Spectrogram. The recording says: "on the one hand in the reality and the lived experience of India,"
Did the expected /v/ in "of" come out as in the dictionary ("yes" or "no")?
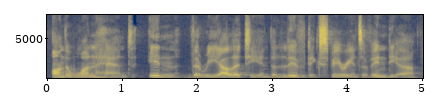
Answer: yes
